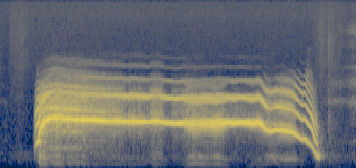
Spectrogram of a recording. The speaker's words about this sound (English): Let's just scream. Let's scream it out quick. Hold on. I'll scream into a pillow, okay? You guys scream with, we'll just scream it out, okay?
